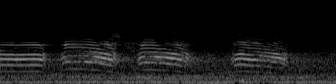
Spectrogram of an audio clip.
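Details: Four strong, raspy crow caws, each about half a second long and evenly spaced, with low hum underneath.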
